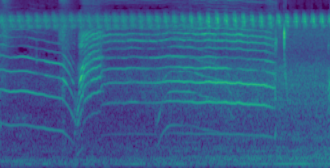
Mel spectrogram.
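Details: Meows of hungry kittens: a dipping cry flows into a long level meow, and a second voice overlaps with a softer, rising-then-falling meow, over a faint high electronic whine.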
